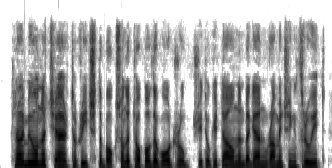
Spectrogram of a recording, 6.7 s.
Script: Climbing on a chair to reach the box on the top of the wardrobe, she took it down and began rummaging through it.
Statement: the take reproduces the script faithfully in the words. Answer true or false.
true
